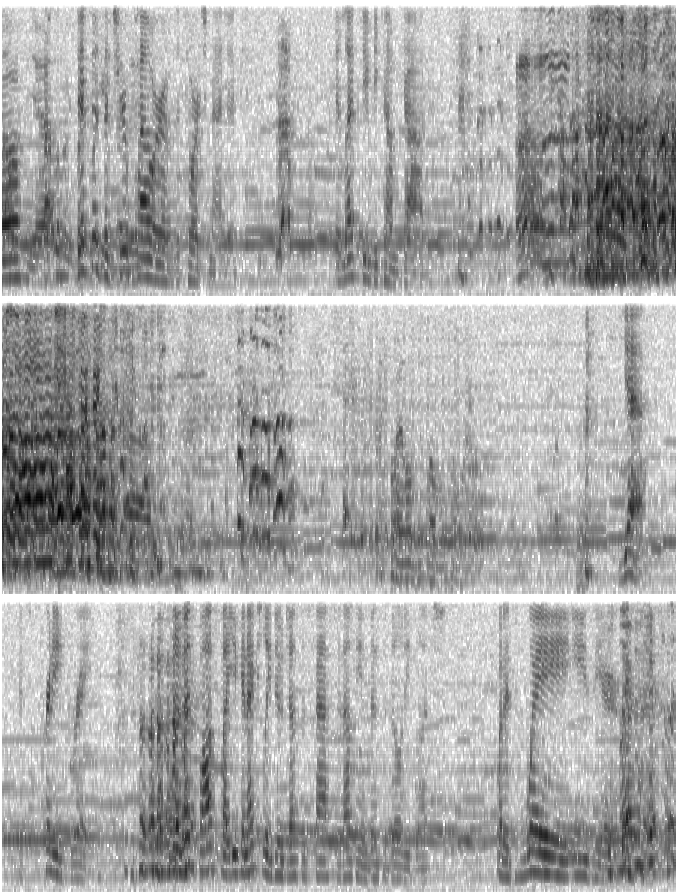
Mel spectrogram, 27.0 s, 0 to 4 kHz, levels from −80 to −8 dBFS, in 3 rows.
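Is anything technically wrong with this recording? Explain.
No, nothing is technically wrong with this audio.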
